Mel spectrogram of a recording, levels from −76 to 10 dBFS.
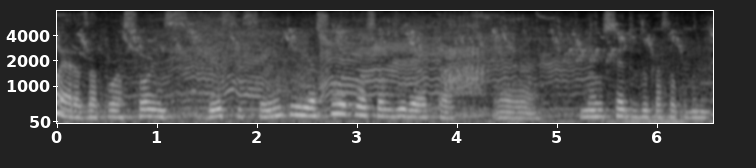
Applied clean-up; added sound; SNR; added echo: none; Motorcycle + Livestock, farm animals, working animals; 9 dB; none.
